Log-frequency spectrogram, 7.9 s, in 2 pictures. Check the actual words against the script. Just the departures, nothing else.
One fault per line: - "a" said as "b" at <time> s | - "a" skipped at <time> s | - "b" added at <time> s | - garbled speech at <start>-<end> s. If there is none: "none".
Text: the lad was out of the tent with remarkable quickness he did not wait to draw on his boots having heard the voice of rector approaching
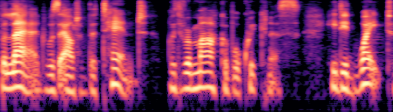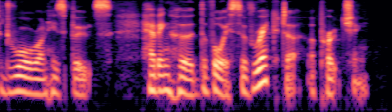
- "not" skipped at 3.6 s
